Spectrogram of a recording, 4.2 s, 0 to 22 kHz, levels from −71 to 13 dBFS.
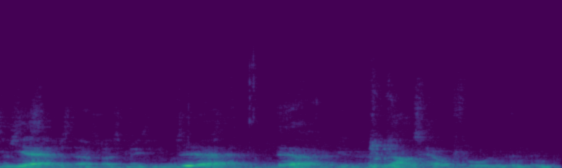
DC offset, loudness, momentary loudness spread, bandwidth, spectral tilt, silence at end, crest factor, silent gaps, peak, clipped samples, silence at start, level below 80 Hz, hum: under 0.1%; -29 LUFS; 13 LU; 14.5 kHz; -7 dB/octave; 0 s; 18 dB; none; -10 dBFS; under 0.1%; 0 s; -48 dBFS; none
